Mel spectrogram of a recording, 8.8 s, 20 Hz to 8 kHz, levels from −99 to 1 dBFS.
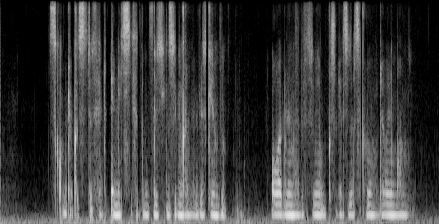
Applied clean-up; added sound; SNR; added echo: neural diffusion model UNIVERSE++.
